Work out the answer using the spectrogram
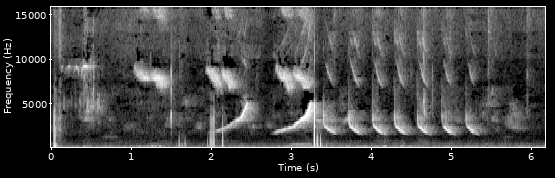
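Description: A small bird singing: two rising whistled notes, then a quick run of about eight falling notes at roughly four a second. A few short clicks fall in the first half.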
